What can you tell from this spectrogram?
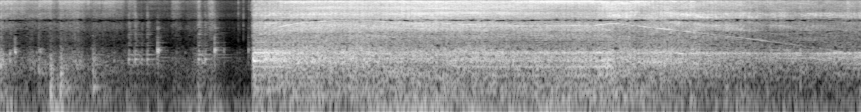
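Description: Handling clicks, then a circular chop saw starts about four seconds in and cuts through PVC pipe with a steady rushing noise. Near the end the motor is released and winds down with a slowly falling whine.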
